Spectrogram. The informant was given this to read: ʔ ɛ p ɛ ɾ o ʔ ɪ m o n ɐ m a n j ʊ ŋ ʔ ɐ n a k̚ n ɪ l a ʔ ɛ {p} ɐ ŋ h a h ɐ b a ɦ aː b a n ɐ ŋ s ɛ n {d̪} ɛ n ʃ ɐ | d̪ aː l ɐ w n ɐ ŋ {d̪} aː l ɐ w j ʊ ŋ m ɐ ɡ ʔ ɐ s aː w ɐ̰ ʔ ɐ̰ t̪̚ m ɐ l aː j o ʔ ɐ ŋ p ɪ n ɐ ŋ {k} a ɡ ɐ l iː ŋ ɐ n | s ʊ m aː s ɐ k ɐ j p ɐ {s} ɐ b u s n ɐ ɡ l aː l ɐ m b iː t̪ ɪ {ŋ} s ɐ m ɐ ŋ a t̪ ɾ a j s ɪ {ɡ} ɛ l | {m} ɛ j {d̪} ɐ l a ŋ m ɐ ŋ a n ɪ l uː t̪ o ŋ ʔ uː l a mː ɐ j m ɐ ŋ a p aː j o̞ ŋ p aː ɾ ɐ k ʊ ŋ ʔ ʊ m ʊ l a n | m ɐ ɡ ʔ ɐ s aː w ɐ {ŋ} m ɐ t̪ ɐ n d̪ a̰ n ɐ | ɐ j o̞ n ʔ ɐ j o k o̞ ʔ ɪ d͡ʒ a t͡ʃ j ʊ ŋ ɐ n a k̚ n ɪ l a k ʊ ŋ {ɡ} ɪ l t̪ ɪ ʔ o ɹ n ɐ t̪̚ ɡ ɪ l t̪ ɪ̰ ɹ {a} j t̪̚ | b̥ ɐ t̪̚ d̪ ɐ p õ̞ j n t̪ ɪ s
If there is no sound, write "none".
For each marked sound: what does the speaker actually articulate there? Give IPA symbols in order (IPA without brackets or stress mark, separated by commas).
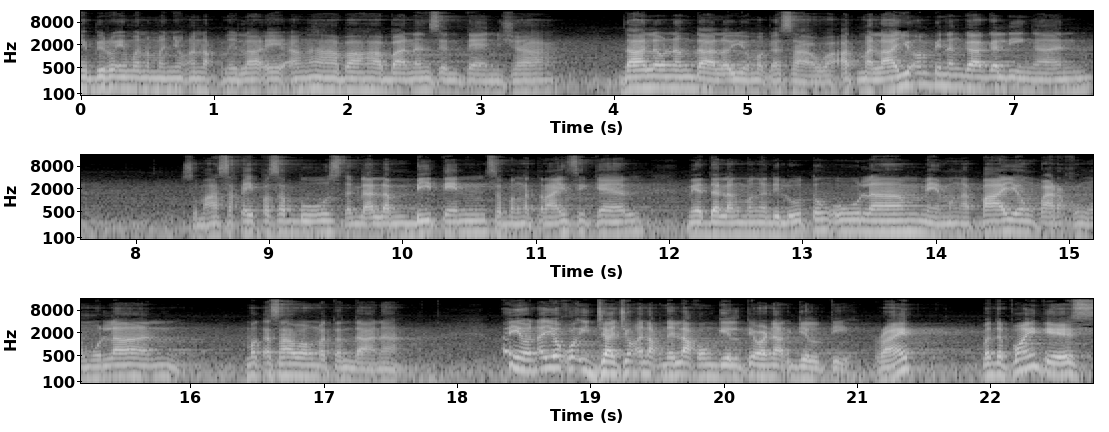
ʔ, t̪, d̪, ɡ, s, n, k, m, d̪, ŋ, ɡ, a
